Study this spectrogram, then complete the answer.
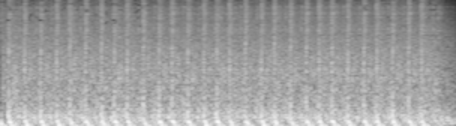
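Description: Loud, rapid automatic gunfire in the mobile battle royale game PUBG Mobile, a dense continuous burst of close shots lasting about three seconds with no talking over it.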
